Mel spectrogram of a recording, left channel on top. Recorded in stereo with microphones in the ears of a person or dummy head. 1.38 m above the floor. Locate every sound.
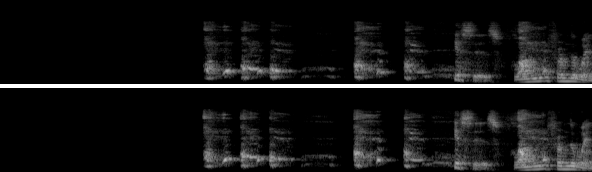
2.0 s a cough: 75° right (ahead or behind), 1.0 m
4.5 s a man speaking: 55° right (ahead or behind), 1.2 m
